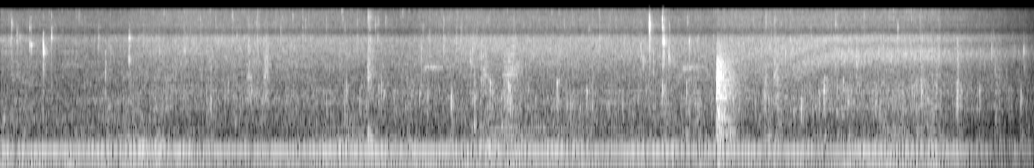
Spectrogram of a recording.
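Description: Breaded bread samosas deep-frying in hot oil in a frying pan: a steady, fairly quiet sizzle with scattered small pops and crackles, a couple of louder pops about six to seven seconds in. A low steady hum runs underneath.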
